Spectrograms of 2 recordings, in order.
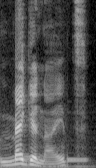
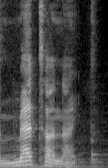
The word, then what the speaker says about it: Meta Knight: And the character he played was not Mega Knight. It was Meta Knight. Oh, with a T.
